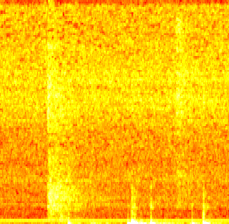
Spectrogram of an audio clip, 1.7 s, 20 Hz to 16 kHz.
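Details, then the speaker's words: Pioneer SX-1980 stereo receiver on phono 1 input: low steady hum from the speakers broken by dull irregular pops, worsening the longer it is on, on phono 1 and 2; owner suspects failing transistors or capacitors in the phono section, unconfirmed. "so we've got and it was a lot the longer I leave it on the more it'll start popping and making noises um failing transistors uh capacitors something like that in the phono section does it on phone one and two"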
